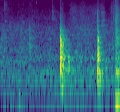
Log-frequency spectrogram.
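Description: A ceramic plate set down on a wooden table with a sharp knock a little over a second in, then a second click near the end as wooden chopsticks meet the plate.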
